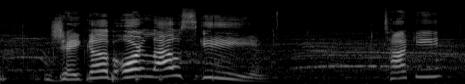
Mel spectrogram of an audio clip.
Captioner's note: crowd cheering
